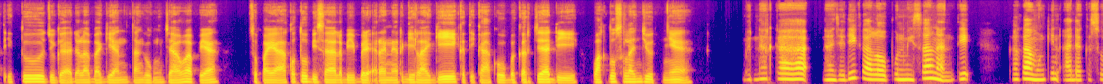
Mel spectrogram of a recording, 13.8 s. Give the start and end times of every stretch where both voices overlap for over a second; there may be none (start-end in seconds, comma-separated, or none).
none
